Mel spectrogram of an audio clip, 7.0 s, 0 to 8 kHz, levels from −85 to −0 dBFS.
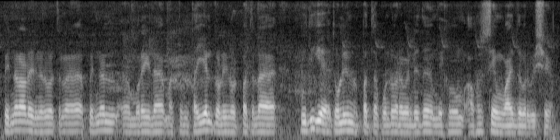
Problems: none marked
